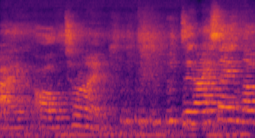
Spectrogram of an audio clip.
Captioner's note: audience chuckles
